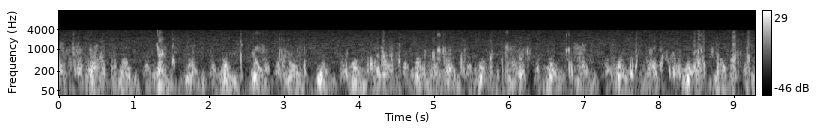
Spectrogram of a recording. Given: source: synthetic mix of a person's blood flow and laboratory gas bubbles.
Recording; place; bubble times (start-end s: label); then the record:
Doppler ultrasound of blood flow; precordium
0.00-0.63 s: bubbles
0.68-0.77 s: bubbles
1.27-1.57 s: bubbles
1.69-1.83 s: bubbles
2.38-2.47 s: bubbles
2.54-2.81 s: bubbles
2.90-3.32 s: bubbles
3.79-3.88 s: bubbles
4.08-4.57 s: bubbles
4.83-5.25 s: bubbles
5.30-5.45 s: bubbles
5.73-6.30 s: bubbles
6.73-7.04 s: bubbles
7.34-7.40 s: bubbles
7.58-8.31 s: bubbles
8.43-8.64 s: bubbles
8.67-8.82 s: bubbles
8.93-9.10 s: bubbles
9.15-9.24 s: bubbles
From the record:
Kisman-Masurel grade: 232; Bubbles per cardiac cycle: several, 3 to 8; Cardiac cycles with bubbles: 50 to 99%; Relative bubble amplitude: moderate (0.250 to 0.450); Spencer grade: 3 (all of the cardiac periods contain showers or single bubble signals, but not dominating or overriding the cardiac motion signals); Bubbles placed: only in the low amplitude regions of the cardiac cycle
